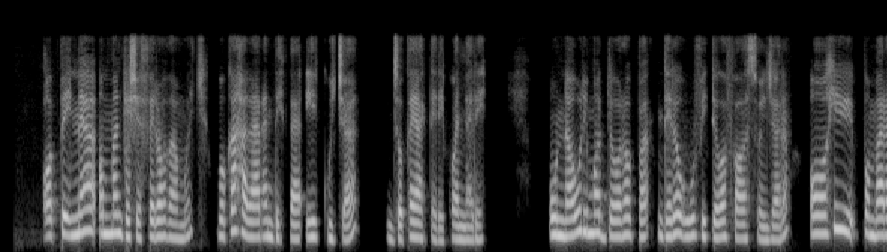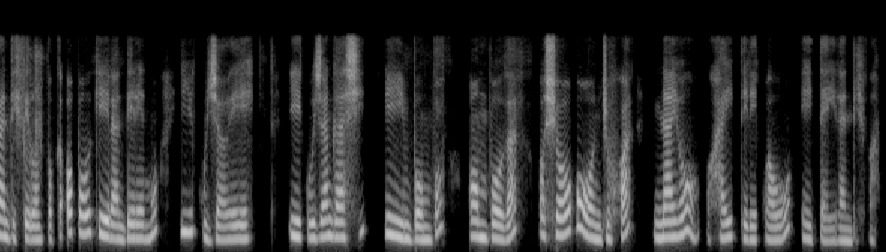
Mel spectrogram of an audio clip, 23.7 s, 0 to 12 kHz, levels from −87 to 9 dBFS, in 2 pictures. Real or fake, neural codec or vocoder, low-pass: fake; codec, 16 kHz, 0.8 kbps, ZipCodec; 7.2 kHz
